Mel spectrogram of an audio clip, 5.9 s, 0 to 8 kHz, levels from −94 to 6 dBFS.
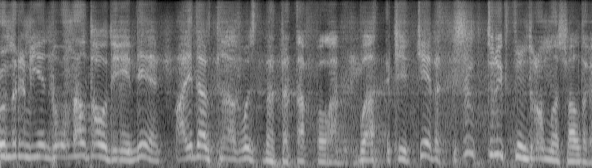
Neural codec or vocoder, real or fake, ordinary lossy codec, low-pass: codec, 16 kHz, about 1 kbps, DyCAST, with the encoder's durations; fake; none; none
